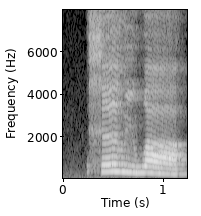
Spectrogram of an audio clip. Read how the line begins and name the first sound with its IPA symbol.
x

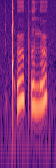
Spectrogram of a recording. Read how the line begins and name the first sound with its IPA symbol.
ǃʼ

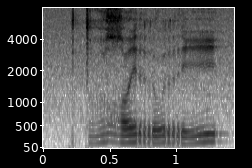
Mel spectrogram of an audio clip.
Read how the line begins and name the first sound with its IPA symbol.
t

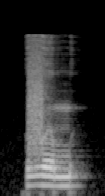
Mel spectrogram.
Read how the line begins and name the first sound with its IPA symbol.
v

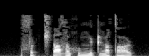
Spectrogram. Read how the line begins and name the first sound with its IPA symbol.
sˤ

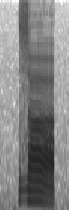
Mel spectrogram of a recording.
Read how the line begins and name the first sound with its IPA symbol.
z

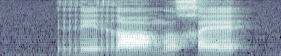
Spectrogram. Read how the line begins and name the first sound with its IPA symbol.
r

